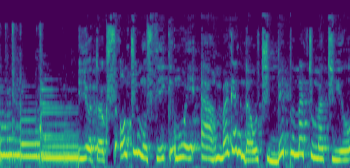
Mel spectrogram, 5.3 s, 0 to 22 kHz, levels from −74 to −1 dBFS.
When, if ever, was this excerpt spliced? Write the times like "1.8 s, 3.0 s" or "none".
1.1 s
